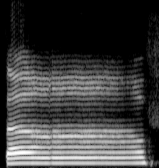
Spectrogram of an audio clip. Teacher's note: Tanfa'uhum ada nun sukun ketemu dengan fa bacanya ikhfa, ifanya ifa pertengahan ya. Jadi antara samar dan gunnahnya itu sama.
